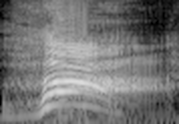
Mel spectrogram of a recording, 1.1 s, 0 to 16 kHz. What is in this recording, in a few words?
VOX SHORTS; Megabass Remix! 2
